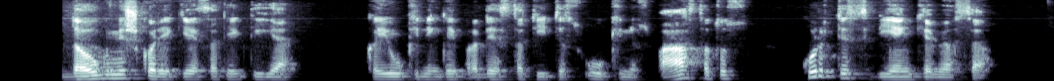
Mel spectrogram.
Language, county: Lithuanian, Telšiai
